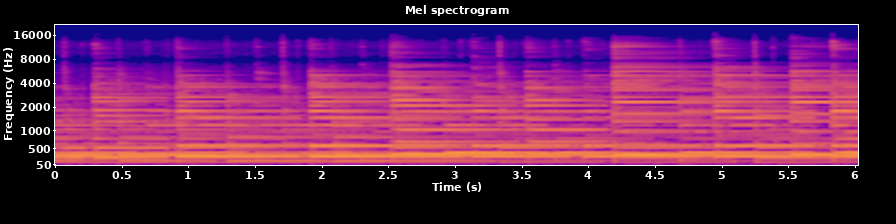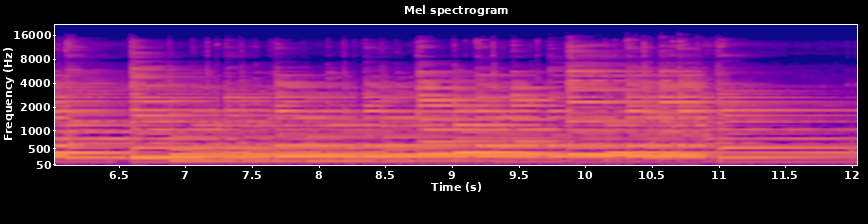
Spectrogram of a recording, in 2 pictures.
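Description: Acoustic guitar fingerpicked in a Travis-picking pattern: an alternating-thumb bass under a syncopated melody in C major. The last notes ring out and fade near the end.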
